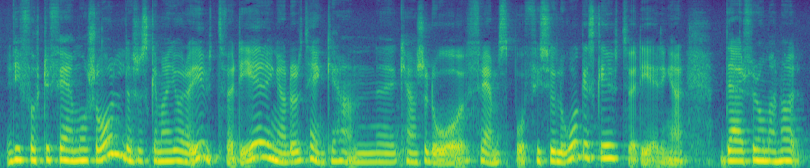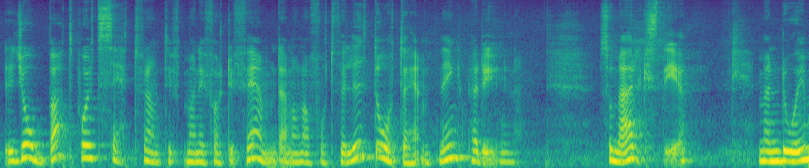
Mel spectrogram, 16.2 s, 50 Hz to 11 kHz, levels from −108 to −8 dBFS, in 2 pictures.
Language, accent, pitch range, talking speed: Swedish, native, 180-225 Hz, 170 wpm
